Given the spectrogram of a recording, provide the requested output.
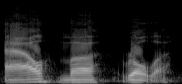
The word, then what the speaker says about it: Almirola: Eric just like with an e but it's spelled with an A and it's alar Rola so it's pretty simple but I guess when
